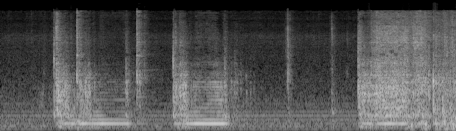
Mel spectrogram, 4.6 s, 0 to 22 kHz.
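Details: Snapper SR1433 rear-engine rider, sat 8 years, helped with starter spray, gravity-feed fuel: catches in short bursts, runs a second, dies and restarts; carburetor not getting fuel, bowl later found holding smelly green fuel.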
